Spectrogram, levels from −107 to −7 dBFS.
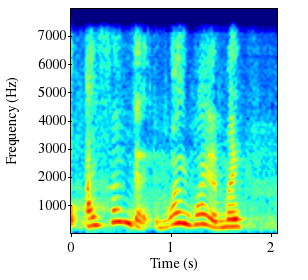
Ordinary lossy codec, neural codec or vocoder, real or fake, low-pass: none; codec, 16 kHz, 2 kbps, X-Codec, HuBERT features, trained on general audio; fake; 7.2 kHz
